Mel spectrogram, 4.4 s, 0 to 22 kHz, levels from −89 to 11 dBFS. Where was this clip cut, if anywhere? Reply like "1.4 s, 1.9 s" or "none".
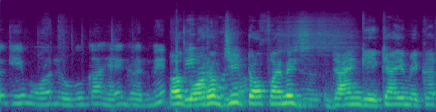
1.6 s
